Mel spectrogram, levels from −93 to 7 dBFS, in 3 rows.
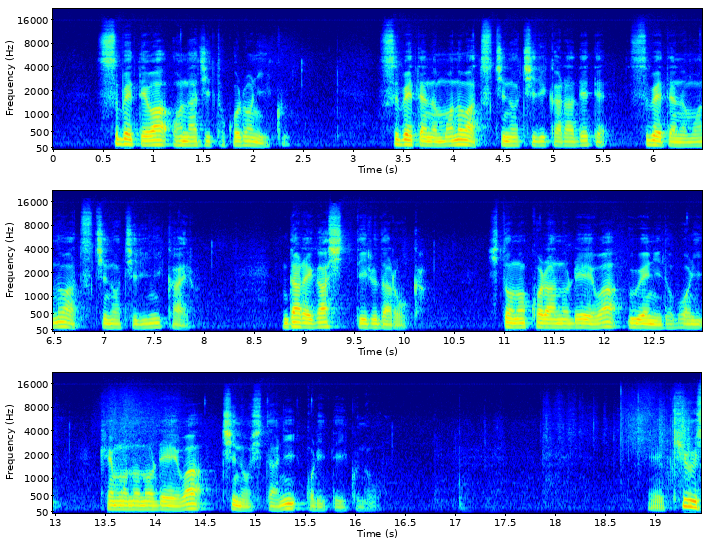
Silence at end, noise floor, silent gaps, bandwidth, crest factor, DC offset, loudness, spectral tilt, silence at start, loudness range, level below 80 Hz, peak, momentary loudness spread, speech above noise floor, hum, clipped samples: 0 s; -65 dBFS; none; 17 kHz; 22 dB; under 0.1%; -28 LUFS; -5 dB/octave; 0.5 s; 6 LU; -80 dBFS; -8 dBFS; 15 LU; 37 dB; none; under 0.1%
